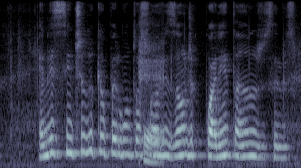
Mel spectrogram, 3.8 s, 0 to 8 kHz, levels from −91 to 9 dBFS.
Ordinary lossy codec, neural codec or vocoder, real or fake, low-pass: none; none; real; none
